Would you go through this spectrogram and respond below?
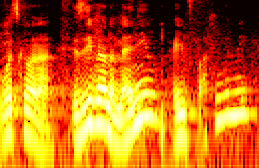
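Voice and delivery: mock outrage, voice climbing; incredulous disbelief. To the waiter about curry, incredulous high-pitched disbelief.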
